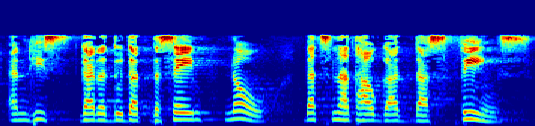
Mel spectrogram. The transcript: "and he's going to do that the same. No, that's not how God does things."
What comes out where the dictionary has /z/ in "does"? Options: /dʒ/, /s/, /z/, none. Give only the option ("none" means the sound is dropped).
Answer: /s/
